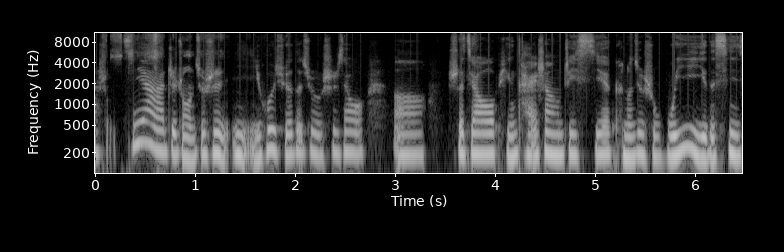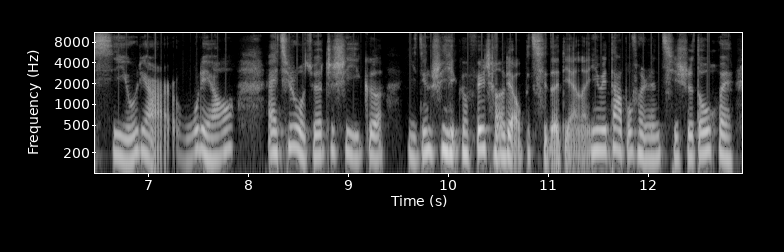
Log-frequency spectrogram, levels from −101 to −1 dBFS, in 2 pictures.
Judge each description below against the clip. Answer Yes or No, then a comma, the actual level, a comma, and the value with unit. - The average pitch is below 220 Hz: Yes, high, 190 Hz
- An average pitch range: No, narrow, 2.3 semitones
